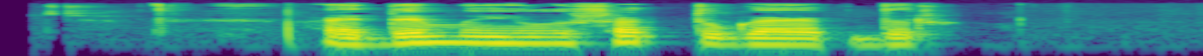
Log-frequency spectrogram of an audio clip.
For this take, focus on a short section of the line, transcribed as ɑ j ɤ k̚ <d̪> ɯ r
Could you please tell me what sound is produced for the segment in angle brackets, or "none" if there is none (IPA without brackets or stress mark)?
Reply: d̪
